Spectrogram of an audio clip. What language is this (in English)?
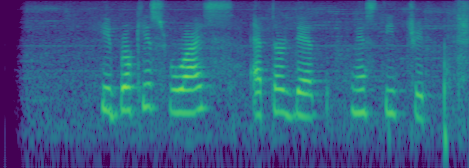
Javanese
